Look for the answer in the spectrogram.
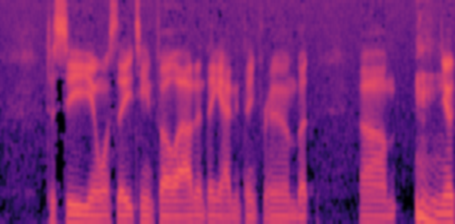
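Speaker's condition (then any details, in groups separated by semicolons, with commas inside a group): No condition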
